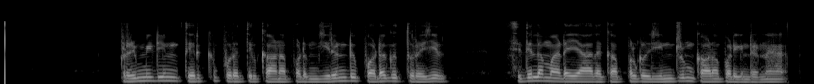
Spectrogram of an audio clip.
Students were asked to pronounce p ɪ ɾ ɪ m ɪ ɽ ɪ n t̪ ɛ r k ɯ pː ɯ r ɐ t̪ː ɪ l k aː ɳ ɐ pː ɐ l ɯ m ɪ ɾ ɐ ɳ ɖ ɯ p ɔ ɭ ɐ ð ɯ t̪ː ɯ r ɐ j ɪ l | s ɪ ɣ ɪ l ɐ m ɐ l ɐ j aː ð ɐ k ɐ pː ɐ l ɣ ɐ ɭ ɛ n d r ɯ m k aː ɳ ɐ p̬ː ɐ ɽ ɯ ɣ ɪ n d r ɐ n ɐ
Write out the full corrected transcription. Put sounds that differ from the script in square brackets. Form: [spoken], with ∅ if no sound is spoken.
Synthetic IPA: p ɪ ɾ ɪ m ɪ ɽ ɪ n t̪ ɛ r k ɯ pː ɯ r ɐ t̪ː ɪ l k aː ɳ ɐ pː ɐ [ɽ] ɯ m ɪ ɾ ɐ ɳ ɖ ɯ p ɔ [ɽ] ɐ [ɣ] ɯ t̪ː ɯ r ɐ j ɪ l | s ɪ [ð] ɪ l ɐ m ɐ [ɽ] ɐ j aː ð ɐ k ɐ pː ɐ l ɣ ɐ ɭ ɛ n d r ɯ m k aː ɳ ɐ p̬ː ɐ ɽ ɯ ɣ ɪ n d r ɐ n ɐ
